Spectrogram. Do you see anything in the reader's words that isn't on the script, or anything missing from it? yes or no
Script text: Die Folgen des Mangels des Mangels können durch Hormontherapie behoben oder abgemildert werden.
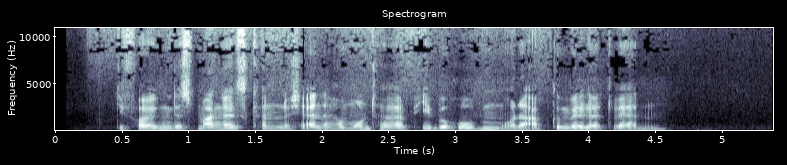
yes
